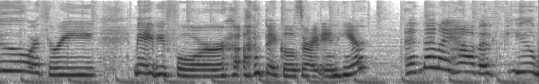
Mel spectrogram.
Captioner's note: chuckling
